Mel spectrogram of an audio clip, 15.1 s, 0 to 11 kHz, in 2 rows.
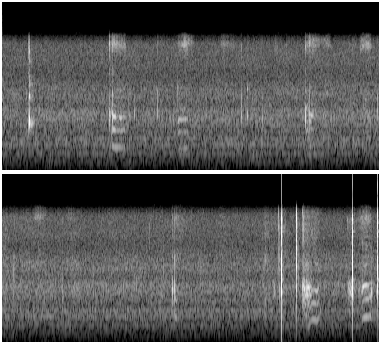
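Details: Happy baby with recurring short, sharp hiccups, irregular at about 30 a minute, with soft baby vocal sounds between them in a quiet room; hiccups.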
